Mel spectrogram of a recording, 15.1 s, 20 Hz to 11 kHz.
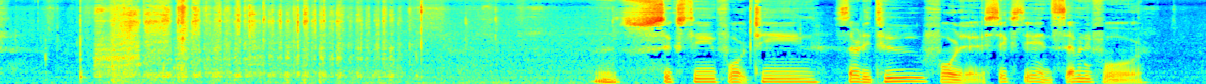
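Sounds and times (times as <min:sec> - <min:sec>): scratching lottery ticket coating: 0:01.4 - 0:05.2.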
